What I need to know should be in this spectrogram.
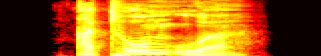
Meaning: atomic clock
- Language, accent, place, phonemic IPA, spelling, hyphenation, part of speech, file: German, Germany, Berlin, /aˈtoːmˌʔu(ː)ɐ̯/, Atomuhr, Atom‧uhr, noun, De-Atomuhr.ogg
